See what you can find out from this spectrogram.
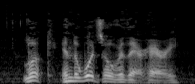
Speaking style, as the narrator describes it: exclaimed St

